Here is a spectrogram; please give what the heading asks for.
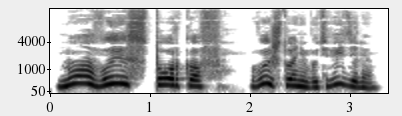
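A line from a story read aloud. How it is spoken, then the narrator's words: Tired question. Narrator (Russian): устало обратился полицейский к Максиму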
